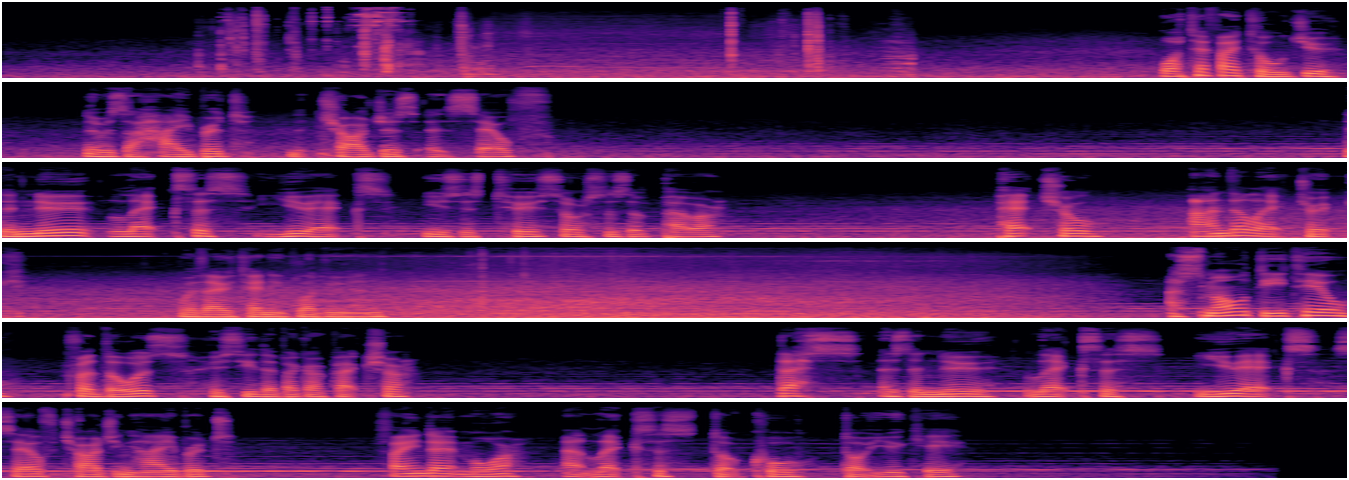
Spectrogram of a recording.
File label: Commercial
